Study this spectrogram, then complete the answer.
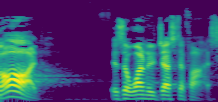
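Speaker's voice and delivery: stress on "GOD". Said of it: "the emphasis is on who? God".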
